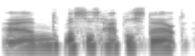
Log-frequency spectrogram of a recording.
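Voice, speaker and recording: An older man reading a children's story aloud as an expressive narrator. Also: lowish voice, takes it slowly, no echo. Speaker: storybook reader.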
